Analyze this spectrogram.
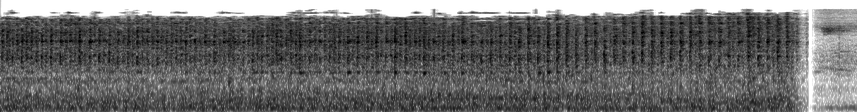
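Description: Main battle tank on the move: its engine runs loud and steady under the noise of its tracks, then cuts off suddenly about four seconds in.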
